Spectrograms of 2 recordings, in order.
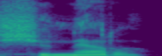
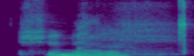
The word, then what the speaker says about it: Shunetta: Um, and you say pronouncing your name the right way is Shanetta. Shanetta. Okay. Shanetta.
